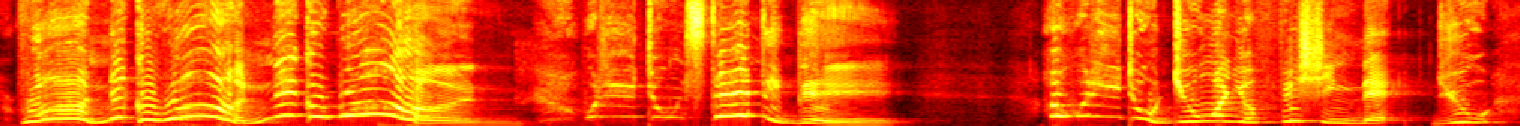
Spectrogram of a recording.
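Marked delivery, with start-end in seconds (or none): 0.1-2.6 high-pitched, loud yelling; frantic urging. Real, not acted. Viewer urging man to flee the gator, frantic yelling. 2.9-5.8 very high, incredulous shriek; exasperated yell. Real, not acted. Viewer yelling at man standing still near danger, exasperated.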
